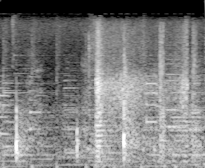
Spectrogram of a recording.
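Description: Knife dicing peaches on a cutting board: a handful of separate knocks, over background music.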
